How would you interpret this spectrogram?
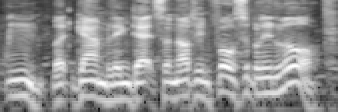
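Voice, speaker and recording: An actor with a British accent playing a middle-aged, brusque and exacting police inspector in a radio drama. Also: male voice, mid-range voice, brisk, a little mellow, close to an everyday voice. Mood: probing, businesslike. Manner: curt, commanding, probing.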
